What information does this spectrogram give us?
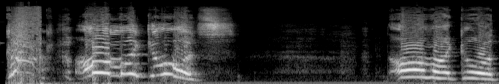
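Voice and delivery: very high, drawn-out cry; anguished scream. Real, not acted. Manager reacts to the attack's outcome, screaming long and high. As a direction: scream in disbelief, stretching the words. Chance missed late in final.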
